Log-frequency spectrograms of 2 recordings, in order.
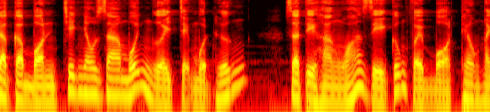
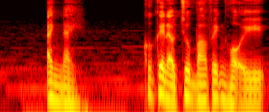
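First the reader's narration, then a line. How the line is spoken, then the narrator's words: Worried whisper. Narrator (Vietnamese): Cả bọn lo lắng, một tin thì thầm hỏi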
